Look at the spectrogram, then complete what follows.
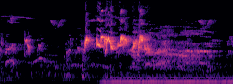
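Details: Red-whiskered bulbul of the Burmese type from Dan Singkhon gives a short run of bright, warbled, slurred notes mid-clip, preceded by softer scattered chirps, over a steady low electrical hum.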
